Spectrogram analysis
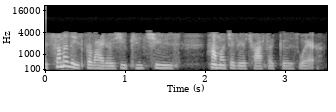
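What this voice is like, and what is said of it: Hoarse, froggy throat. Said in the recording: “I have a frog in my throat”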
